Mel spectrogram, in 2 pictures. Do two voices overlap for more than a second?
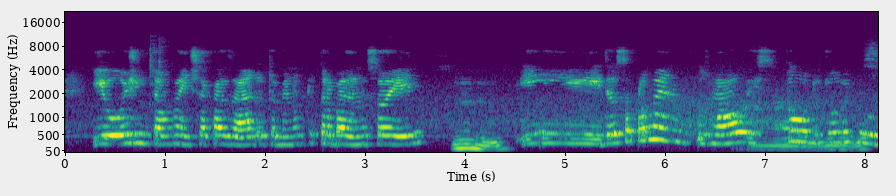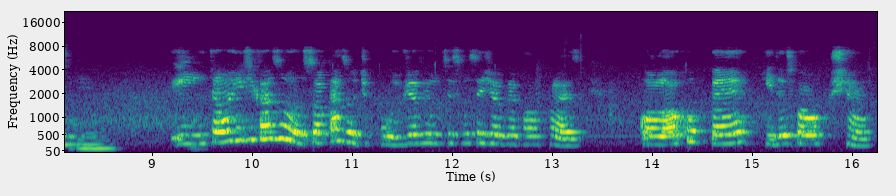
Yes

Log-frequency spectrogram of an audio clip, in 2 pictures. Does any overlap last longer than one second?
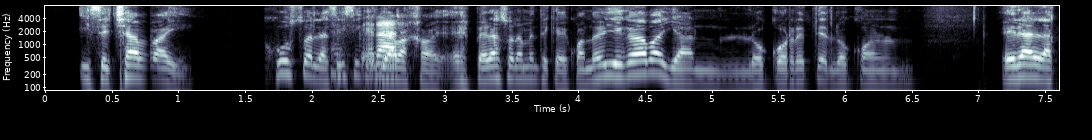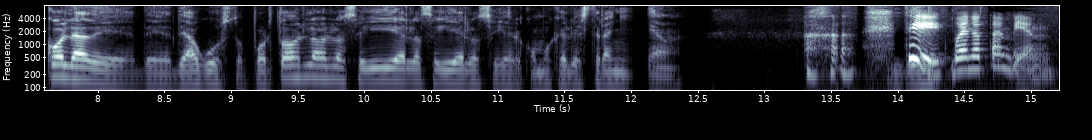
No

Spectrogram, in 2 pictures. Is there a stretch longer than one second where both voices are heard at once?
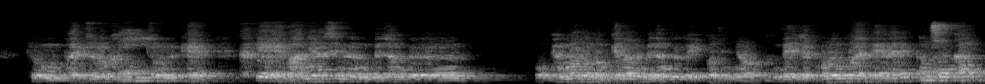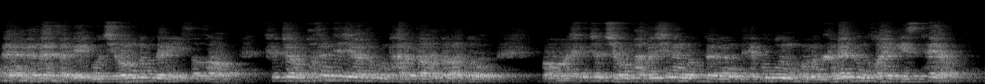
No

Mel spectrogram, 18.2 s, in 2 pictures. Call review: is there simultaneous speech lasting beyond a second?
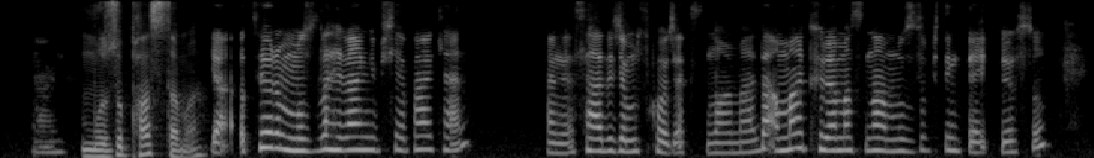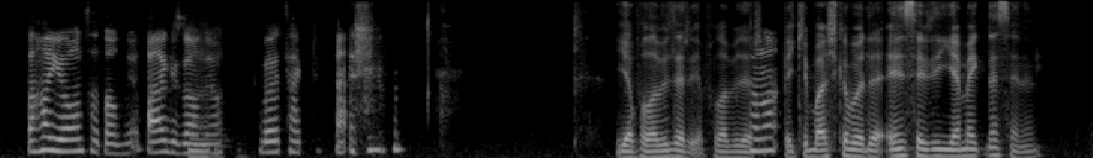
No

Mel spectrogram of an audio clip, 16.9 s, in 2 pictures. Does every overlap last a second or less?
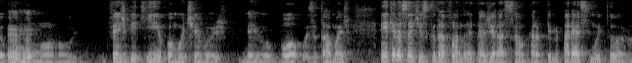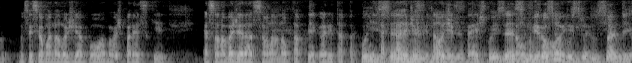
No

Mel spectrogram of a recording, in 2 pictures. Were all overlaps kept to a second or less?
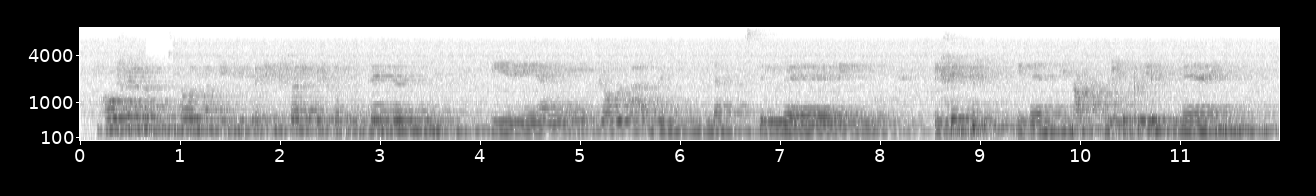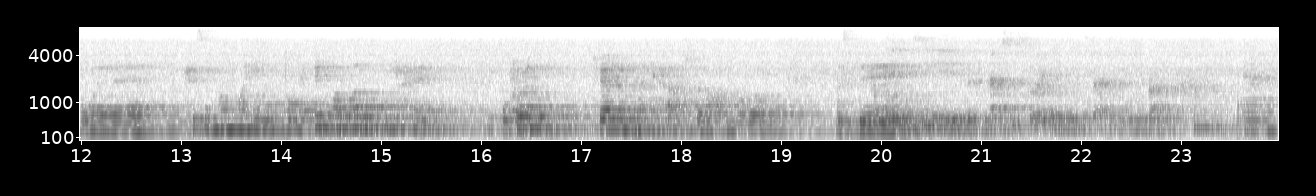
Yes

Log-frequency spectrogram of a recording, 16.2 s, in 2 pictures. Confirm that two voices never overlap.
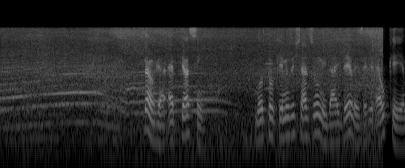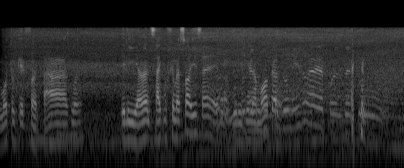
No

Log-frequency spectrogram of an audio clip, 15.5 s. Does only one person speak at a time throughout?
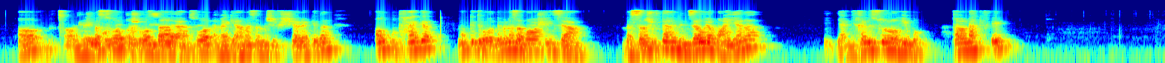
No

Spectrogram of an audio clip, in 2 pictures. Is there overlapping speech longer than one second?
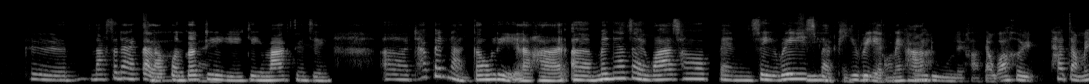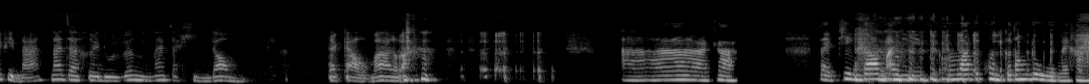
Yes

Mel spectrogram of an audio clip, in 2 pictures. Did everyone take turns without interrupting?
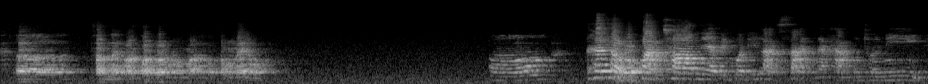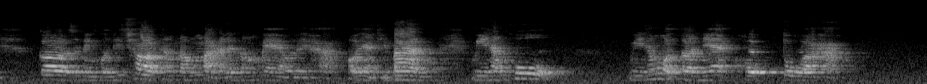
Yes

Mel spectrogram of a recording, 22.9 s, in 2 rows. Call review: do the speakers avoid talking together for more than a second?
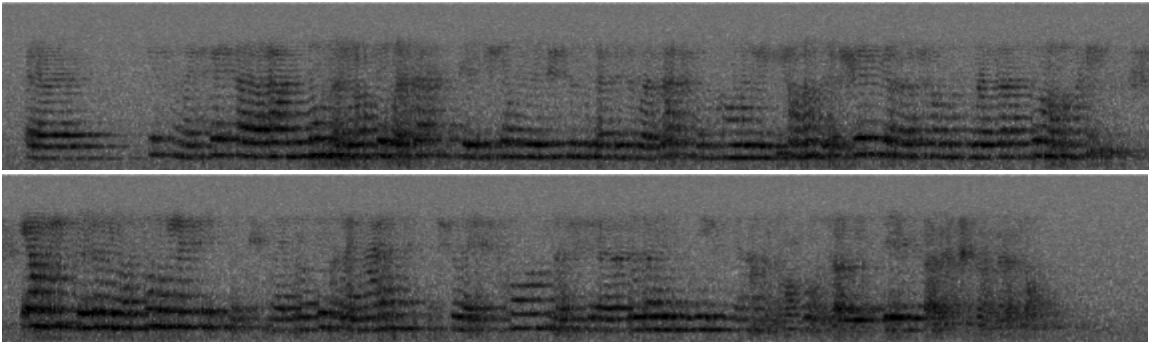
Yes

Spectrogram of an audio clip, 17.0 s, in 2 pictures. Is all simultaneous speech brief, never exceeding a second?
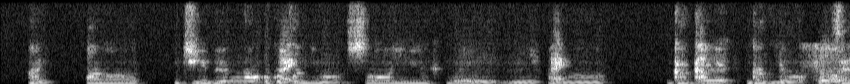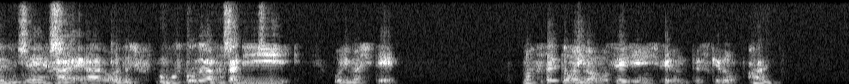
No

